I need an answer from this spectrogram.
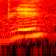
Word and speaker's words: bleue: La robe est bleue. Before it didn't have the E. Now we have the E. Le pantalon est bleu. La robe est bleue. Sounds the same.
